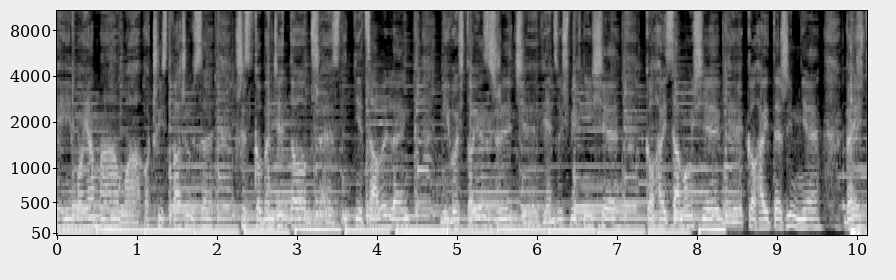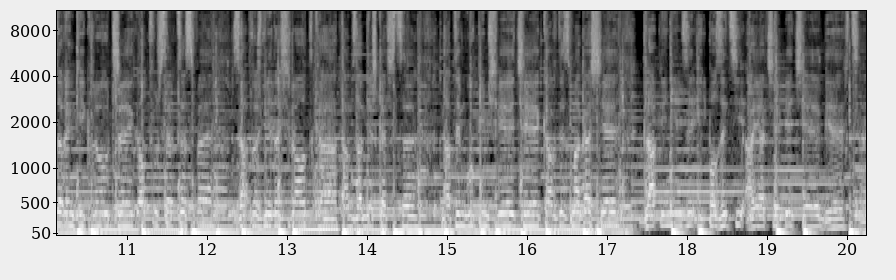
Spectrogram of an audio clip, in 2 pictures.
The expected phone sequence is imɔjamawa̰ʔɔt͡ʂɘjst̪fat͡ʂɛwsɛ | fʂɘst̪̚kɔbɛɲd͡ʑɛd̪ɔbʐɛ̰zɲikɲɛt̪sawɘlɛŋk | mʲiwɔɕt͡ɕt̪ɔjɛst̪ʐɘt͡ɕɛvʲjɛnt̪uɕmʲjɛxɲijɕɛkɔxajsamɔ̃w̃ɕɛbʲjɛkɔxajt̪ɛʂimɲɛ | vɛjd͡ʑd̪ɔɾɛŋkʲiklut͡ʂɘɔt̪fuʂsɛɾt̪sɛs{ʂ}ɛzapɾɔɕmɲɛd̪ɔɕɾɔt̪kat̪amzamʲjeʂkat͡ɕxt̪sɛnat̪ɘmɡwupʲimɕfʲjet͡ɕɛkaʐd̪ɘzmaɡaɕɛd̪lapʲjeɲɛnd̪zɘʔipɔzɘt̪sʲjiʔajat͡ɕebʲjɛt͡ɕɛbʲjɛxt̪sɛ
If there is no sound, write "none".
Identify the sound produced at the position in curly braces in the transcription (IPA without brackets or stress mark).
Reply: f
